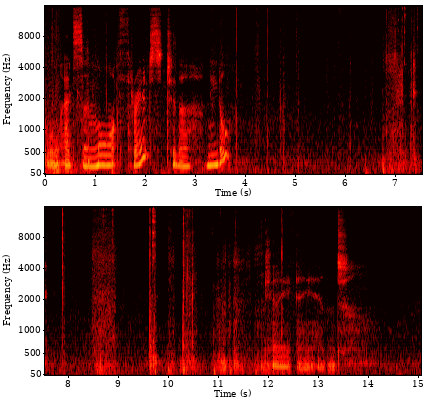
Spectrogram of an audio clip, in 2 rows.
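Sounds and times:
soft rustle: 0:00.0 - 0:07.4, 0:08.4 - 0:09.2, 0:10.0 - 0:12.6.

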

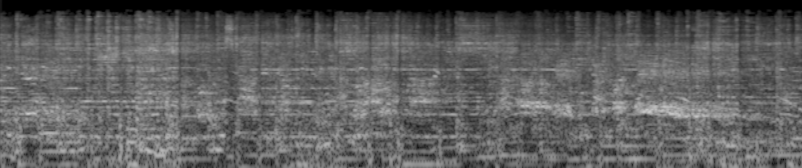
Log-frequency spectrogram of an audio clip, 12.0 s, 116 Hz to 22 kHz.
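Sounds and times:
bass notes: 0:00.0 - 0:12.0
pop band playing: 0:00.0 - 0:12.0
crowd yelling: 0:02.0 - 0:12.0.

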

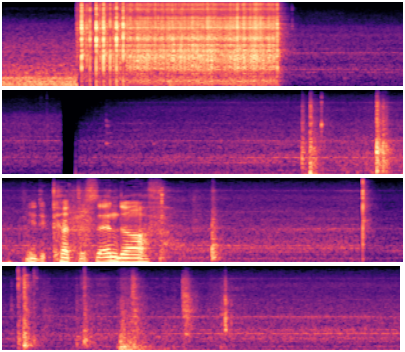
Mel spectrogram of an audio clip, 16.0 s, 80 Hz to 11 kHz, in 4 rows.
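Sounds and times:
welder arc crackling: 0:00.8 - 0:02.9.

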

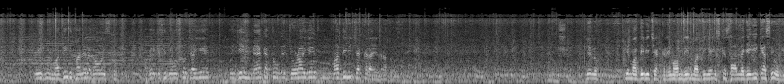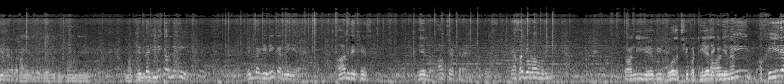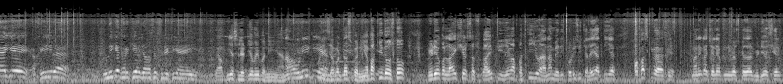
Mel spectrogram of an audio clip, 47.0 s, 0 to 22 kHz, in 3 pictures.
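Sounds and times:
pigeons cooing: 0:00.0 - 0:47.0
man speaking: 0:24.0 - 0:26.8, 0:33.4 - 0:47.0.

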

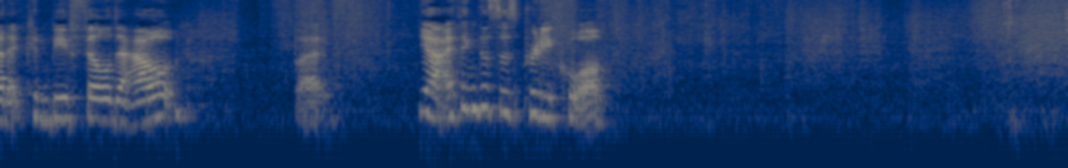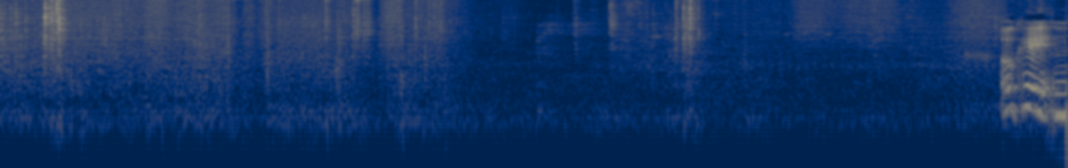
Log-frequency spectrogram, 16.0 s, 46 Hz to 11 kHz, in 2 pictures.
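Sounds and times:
fabric rustling: 0:01.4 - 0:03.3, 0:04.0 - 0:12.0, 0:12.7 - 0:15.9.

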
